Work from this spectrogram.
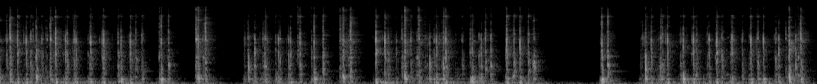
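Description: Fingertips type rapidly on a white 66-key mechanical keyboard, about 30 cm long, with plastic keycaps, Gateron Brown switches and a hollow case. Its bursts of sharp, bright clacks carry a hollow low thump, with brief pauses near 2.3 s and between 5.5 and 6 s.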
